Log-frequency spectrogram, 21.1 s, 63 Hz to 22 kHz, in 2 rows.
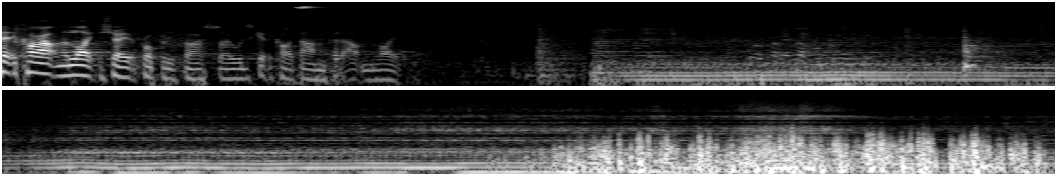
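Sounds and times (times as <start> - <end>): car engine running: 6.0 - 21.0.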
